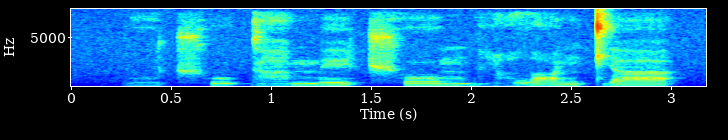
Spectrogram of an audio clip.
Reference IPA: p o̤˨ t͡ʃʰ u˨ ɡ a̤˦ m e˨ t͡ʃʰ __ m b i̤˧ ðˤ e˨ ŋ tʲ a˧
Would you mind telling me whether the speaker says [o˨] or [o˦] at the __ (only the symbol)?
o˦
